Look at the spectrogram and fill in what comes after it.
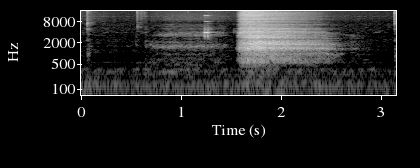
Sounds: Sigh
